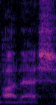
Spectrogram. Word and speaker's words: Potash: Potash. Potash. I've been saying Potash, but it's Potash.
